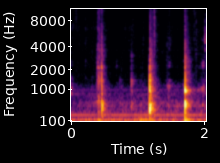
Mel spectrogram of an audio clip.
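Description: Ruby Cup's collapsible silicone steriliser cup being pulled open, its folds popping out with three short sharp snaps, the last the loudest.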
